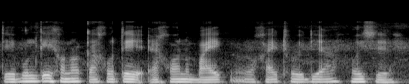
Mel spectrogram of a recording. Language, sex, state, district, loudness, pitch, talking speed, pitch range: Assamese, male, Assam, Sonitpur, -16 LUFS, 120 Hz, 115 wpm, 115-125 Hz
